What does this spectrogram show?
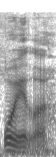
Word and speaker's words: Eule: e-u-l-e I think but it's pronounced oila which is German for owl that's another replica type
